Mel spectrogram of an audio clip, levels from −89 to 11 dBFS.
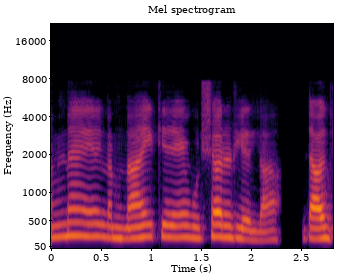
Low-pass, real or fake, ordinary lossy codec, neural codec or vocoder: none; fake; none; codec, 16 kHz, 1 kbps, FunCodec, trained on Chinese and English, 50 frames a second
